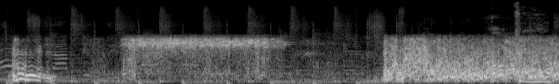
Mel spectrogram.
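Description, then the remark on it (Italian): Someone blows hard into a telephone receiver during a line test so the sound intensity can be adjusted, producing two bursts of rough, distorted rushing noise: a steady, thinner hiss first, then a louder, full-bodied roar that continues to the end. “Provi a soffiare sulla cornetta abbastanza forte che devo regolare l'intensità della- dei watt del suono.”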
